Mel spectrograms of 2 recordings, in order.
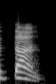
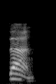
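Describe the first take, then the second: First: "tan" with a hard Spanish T; wrong T sound. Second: "than" starting like the D in dedo; TH as soft D. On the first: Teacher showing students how not to say it, "tan" with a T. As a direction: say "tan" starting on a plain T, not a D. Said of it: "No se dice tan". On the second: Teacher showing students the correct sound, "than" said like "dan". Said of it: "la T y la H suena como la D de dedo". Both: Shown as a demonstration.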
